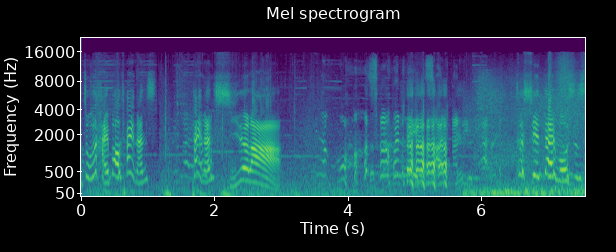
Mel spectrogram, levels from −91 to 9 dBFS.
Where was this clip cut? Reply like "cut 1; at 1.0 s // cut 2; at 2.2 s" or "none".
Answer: none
